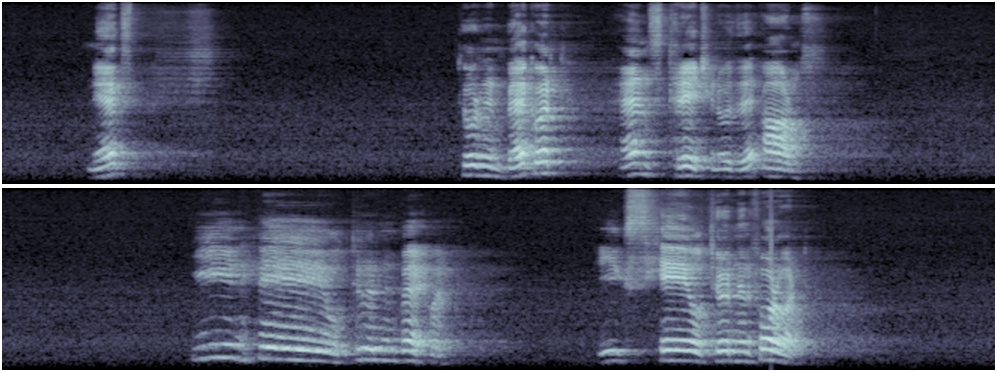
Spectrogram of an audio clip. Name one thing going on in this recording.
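A man speaks calmly and slowly, giving instructions close to a microphone.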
